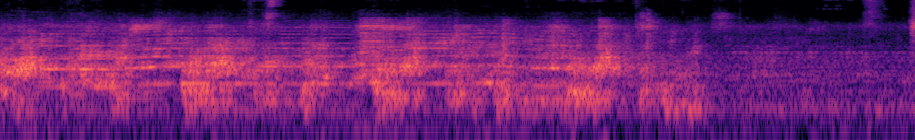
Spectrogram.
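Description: Young girls sing together.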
